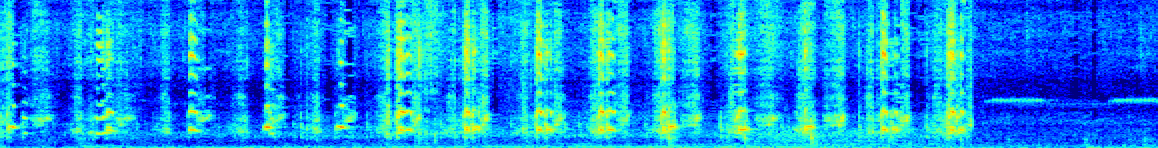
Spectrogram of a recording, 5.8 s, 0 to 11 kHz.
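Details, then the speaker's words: 2019 Lada Granta FL (VAZ), about 2000 km, squeaking since new: rapid rubbery squeaks, about three a second, as the door moves, because the door seal has slipped out of its place in the middle and rubs; fixed by adding an extra seal tied with copper wire. "так вот мы видим уже вот это вот резинка должна быть вот здесь вот посередине она ушла вот этот звук"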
